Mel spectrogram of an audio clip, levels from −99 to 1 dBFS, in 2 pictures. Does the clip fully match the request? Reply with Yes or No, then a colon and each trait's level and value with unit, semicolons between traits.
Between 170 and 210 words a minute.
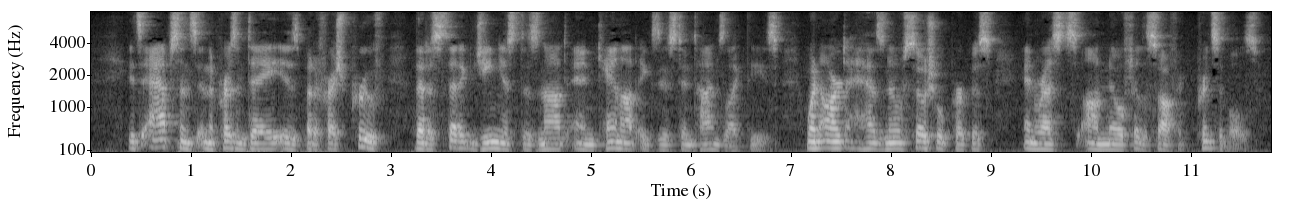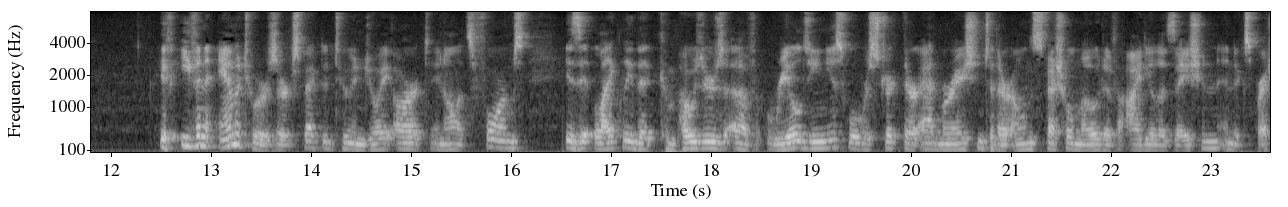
Yes: average, 175 wpm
